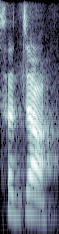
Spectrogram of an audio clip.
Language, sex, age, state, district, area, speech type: Punjabi, female, 30-45, Punjab, Pathankot, urban, read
